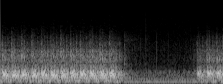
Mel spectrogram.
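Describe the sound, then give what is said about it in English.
A loud, rapid burst of machine-gun fire rattles at night for about a second, breaks off into a brief lull, then a second burst starts up. “The minute I open up with the rifle, smack them with the machine gun.”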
